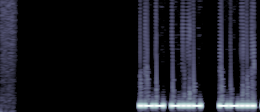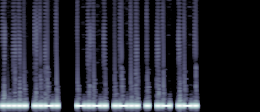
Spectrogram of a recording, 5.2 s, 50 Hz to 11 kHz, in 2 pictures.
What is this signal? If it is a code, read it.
Morse code, heard as a keyed tone, about 42 wpm, 700 Hz. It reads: WX 75F CLEAR
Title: Practice QSO - Exchange 2 - Info - 45wpm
